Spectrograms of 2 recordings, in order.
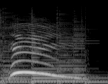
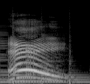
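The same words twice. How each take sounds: First: It is said in a high, light falsetto voice. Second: It is said in a low, full chest voice. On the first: "What's the head voice?" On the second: "what is the chest voice?"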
